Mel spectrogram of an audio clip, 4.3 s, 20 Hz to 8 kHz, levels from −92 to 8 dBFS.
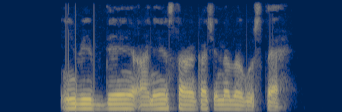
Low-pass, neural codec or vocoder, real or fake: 7.2 kHz; none; real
